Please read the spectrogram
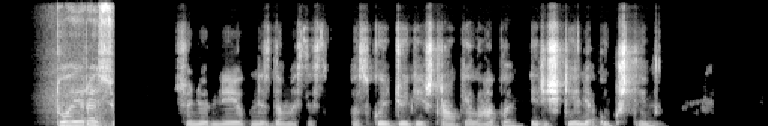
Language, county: Lithuanian, Šiauliai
